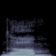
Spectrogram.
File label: "ngap5", taiwanese syllables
